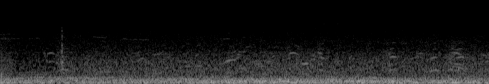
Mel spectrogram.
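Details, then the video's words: Evening flight of Canada geese, summer or fall 2020: several soft honks, brief arched nasal notes repeated at uneven intervals, some overlapping, with a heavy low background rumble and a single sharp click near the start. "Canada Geese flying and honking"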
